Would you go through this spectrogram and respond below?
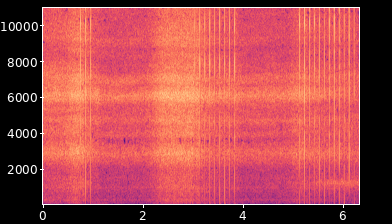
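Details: Rapid sharp snapping clicks in bursts, several pulses a second, over a steady machine hum: a laser firing during the 8th tattoo removal session on a dark-outlined peace sign tattoo.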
